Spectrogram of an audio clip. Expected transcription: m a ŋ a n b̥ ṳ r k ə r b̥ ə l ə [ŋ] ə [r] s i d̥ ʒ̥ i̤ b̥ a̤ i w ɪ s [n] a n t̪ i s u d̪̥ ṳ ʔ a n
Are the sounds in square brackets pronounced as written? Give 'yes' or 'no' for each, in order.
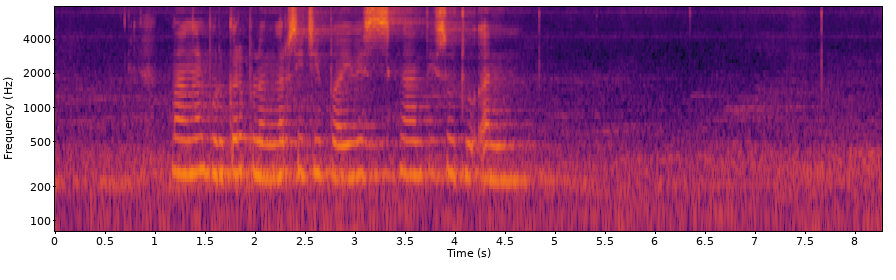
yes, yes, no

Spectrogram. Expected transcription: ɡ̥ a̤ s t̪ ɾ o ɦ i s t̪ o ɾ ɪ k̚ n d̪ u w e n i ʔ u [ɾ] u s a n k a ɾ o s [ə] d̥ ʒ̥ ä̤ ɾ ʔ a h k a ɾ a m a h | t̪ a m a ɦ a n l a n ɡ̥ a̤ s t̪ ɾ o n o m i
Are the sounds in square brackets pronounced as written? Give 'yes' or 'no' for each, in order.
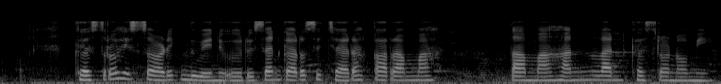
yes, yes

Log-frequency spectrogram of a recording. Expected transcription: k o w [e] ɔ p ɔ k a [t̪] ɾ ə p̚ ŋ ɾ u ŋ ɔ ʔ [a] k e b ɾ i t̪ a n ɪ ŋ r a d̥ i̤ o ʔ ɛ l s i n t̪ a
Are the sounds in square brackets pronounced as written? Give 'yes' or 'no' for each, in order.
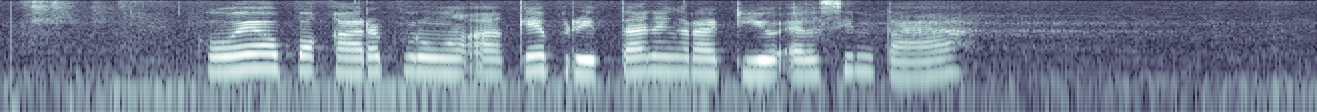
yes, no, yes

